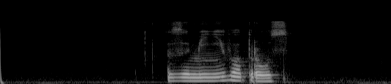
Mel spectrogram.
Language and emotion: Russian, neutral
